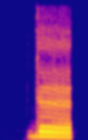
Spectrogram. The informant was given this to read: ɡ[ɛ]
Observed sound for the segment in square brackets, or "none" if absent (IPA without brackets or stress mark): ɛ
